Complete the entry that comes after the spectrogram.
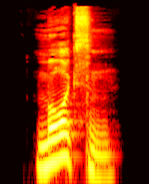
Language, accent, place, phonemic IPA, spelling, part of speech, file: German, Germany, Berlin, /ˈmʊʁksn̩/, murksen, verb, De-murksen.ogg
- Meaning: to botch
